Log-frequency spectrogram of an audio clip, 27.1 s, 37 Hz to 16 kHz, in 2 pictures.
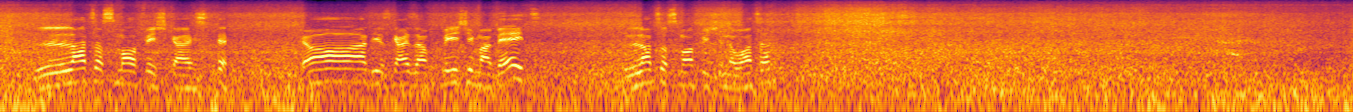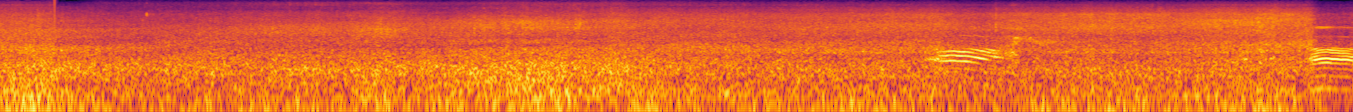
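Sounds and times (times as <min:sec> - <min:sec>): surf breaking on rocks: 0:00.0 - 0:15.7
wind buffeting microphone: 0:00.0 - 0:26.6.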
